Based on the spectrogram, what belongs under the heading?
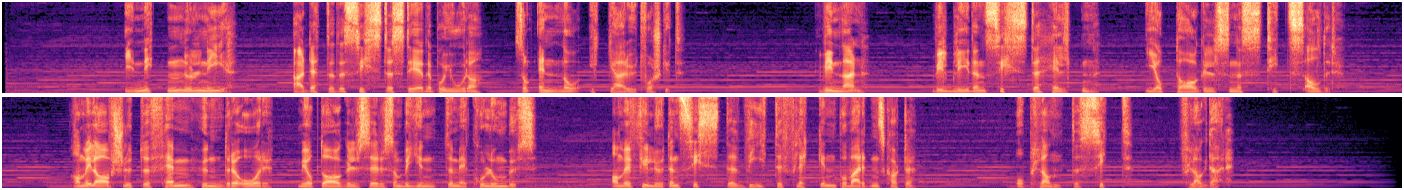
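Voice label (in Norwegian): dokumentar, Norwegian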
